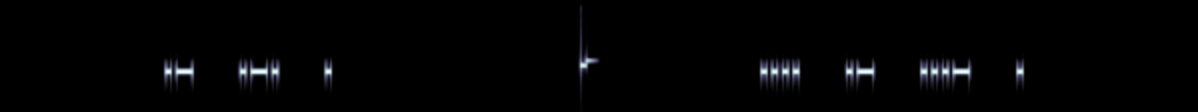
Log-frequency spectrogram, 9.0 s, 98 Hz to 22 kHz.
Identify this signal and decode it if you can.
Morse code, heard as a keyed tone, about 29 wpm, spaced as for 17 wpm, 690 Hz. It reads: ARE HAVE
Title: 3x Character Spacing - Top 100 Words - 30wpm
